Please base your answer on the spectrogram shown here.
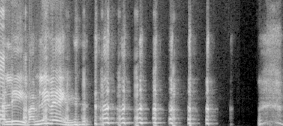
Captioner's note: laughter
